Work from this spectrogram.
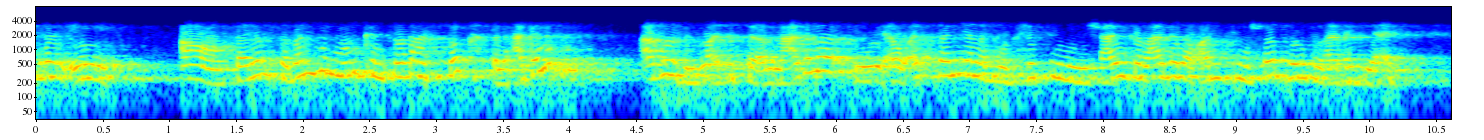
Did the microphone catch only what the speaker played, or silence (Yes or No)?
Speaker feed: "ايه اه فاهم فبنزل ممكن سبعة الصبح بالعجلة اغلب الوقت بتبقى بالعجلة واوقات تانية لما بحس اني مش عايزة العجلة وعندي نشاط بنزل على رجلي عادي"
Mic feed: Yes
